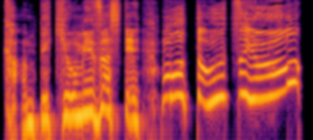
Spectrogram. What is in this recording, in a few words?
upgrade, ja; Cookie Run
